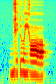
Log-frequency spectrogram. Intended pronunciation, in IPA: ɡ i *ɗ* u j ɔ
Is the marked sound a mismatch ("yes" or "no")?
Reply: no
